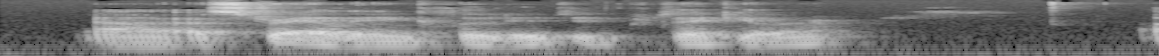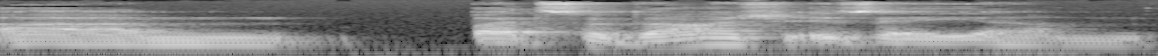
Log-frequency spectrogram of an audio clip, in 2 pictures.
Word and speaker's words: Saudade: Let's move forward to your 2014 latest, which is Sude. Did I say it right this time? So, it is Saudade. Saudade.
